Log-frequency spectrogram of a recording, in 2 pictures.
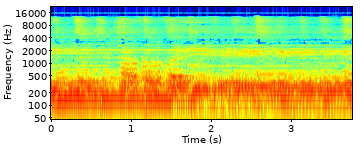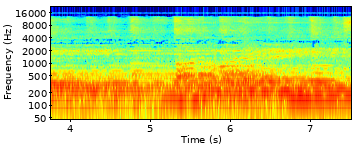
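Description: A man singing a song over a backing of held chords.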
